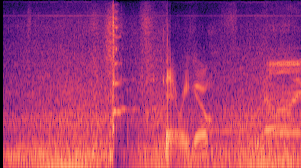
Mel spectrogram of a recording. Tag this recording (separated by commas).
Speech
